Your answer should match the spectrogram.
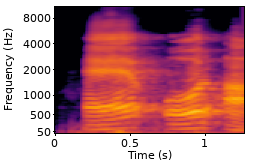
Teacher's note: अ और आ का उच्चारण स्थान कंठ है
